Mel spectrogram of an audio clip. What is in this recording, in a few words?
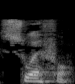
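"swear for", Nigerian Pidgin, male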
